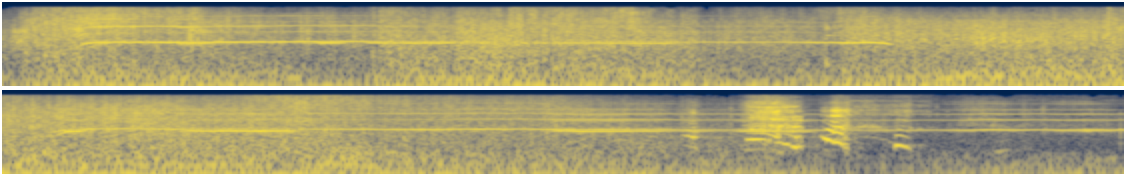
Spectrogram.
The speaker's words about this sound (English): Just the explosion, the scream and the explosion in the back.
